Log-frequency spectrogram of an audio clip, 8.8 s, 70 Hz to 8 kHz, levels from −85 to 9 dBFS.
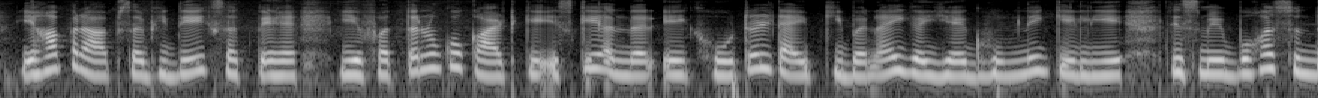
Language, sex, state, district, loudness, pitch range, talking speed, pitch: Hindi, female, Uttar Pradesh, Hamirpur, -18 LUFS, 210-245 Hz, 190 wpm, 220 Hz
